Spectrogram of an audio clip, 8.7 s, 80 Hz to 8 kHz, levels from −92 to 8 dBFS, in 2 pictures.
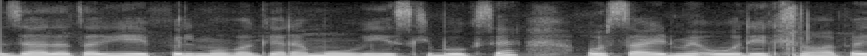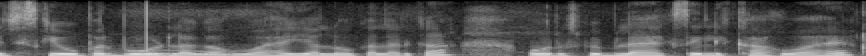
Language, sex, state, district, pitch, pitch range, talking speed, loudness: Hindi, female, Uttar Pradesh, Lalitpur, 215 Hz, 215-225 Hz, 215 wpm, -17 LUFS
